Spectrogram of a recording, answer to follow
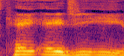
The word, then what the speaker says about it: Kage: Legend of Cage. It's Kage. That's how it's spelled. That's why it's an argument.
